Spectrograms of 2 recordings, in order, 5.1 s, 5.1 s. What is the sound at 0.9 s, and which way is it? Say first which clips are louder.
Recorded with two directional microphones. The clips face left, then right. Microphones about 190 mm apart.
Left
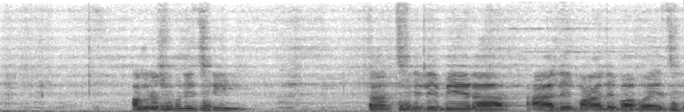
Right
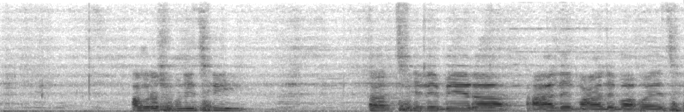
Speech: left 2 dB; 15° left (ahead or behind).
